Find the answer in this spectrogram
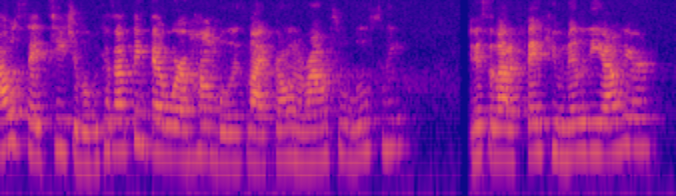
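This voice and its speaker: A woman talks fairly quickly at a fairly high pitch, her tone animated. Room echo is audible. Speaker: life coach and channel host. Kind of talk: casual livestream talk. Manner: loud.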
